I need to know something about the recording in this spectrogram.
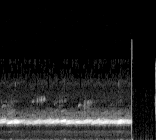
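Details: A spring peeper chorus calling from a Kentucky wetland, many high-pitched whistled peeps blending into one steady, piercing tone; such choruses can start as early as January on warm rainy nights.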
